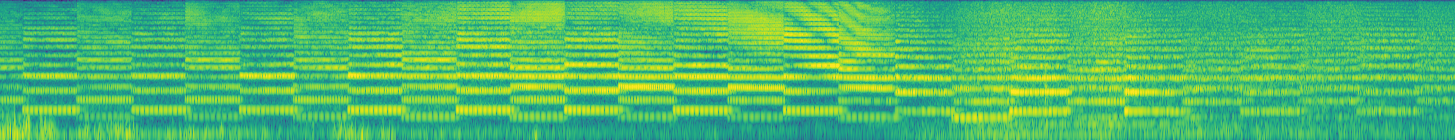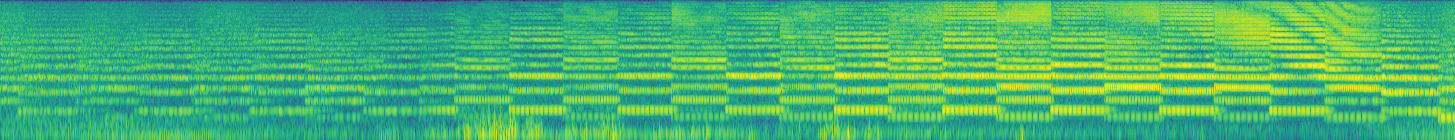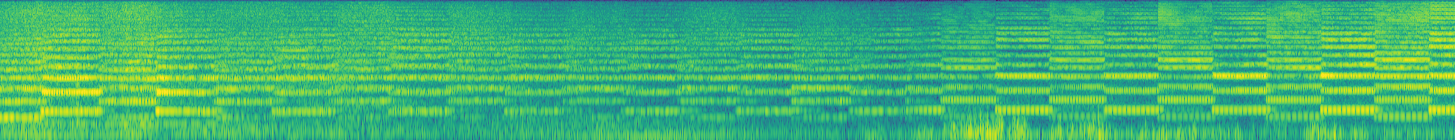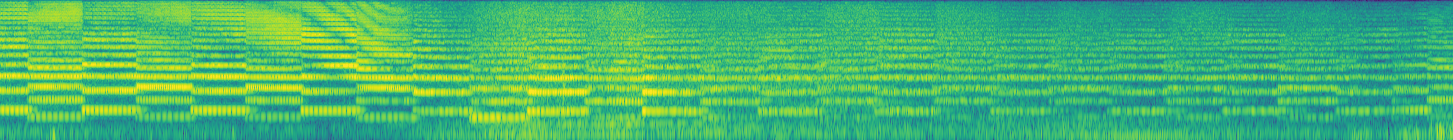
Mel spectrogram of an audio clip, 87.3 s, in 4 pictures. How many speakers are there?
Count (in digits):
0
